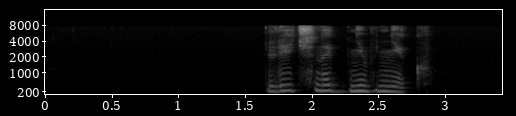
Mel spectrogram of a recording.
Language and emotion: Russian, neutral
